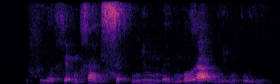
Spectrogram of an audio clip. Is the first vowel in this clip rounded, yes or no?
no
